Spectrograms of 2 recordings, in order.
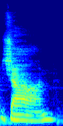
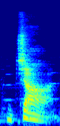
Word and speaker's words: John: have to do is imagine that there's a D in the front so it's not Jan but John John you have to start with a D sound so if your language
